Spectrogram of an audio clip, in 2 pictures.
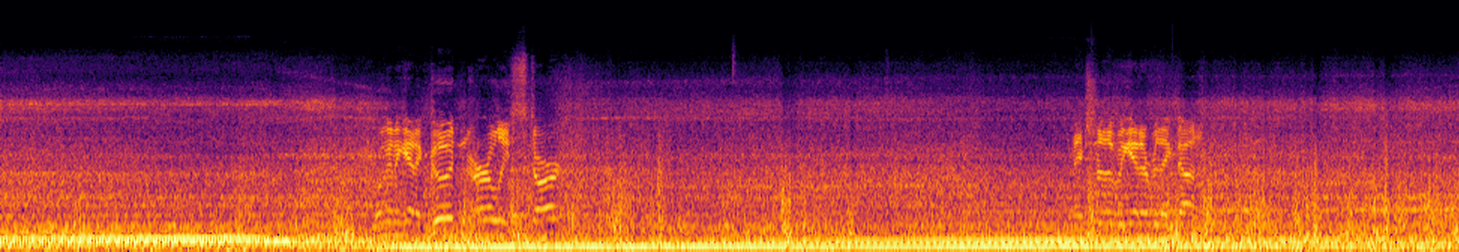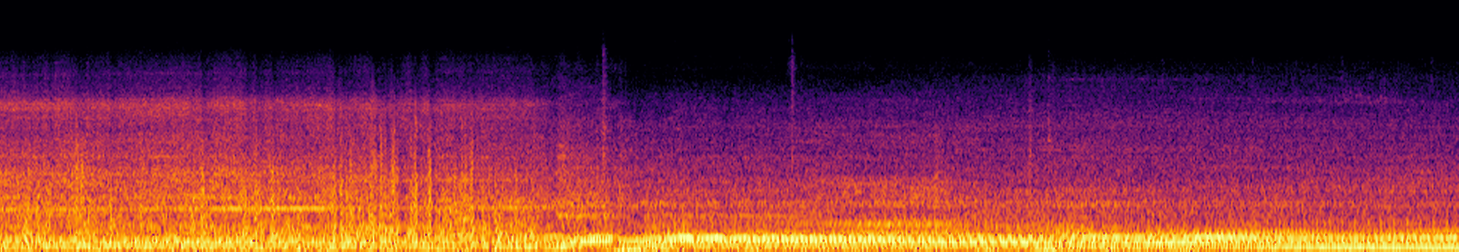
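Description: A truck engine drones steadily inside the cab.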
